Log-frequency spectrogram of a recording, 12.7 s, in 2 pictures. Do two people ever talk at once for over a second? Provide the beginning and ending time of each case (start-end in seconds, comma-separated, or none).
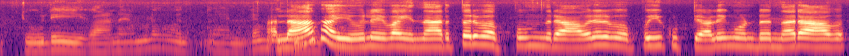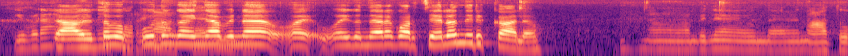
6.8-8.2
